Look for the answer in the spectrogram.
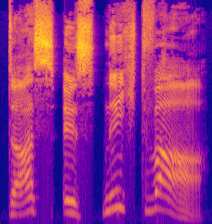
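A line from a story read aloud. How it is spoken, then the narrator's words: King shouting angrily. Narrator (German): schrie der König zornig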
